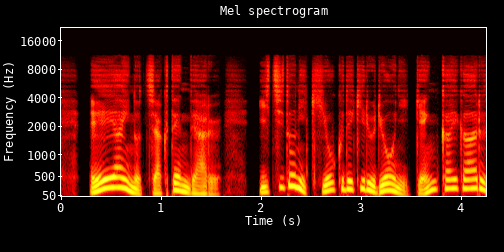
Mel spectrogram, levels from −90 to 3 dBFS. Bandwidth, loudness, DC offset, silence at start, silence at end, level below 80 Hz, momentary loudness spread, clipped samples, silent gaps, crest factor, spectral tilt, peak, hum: 11.5 kHz; -23 LUFS; under 0.1%; 0.3 s; 0 s; -48 dBFS; 10 LU; under 0.1%; none; 14 dB; -6.5 dB/octave; -8 dBFS; none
